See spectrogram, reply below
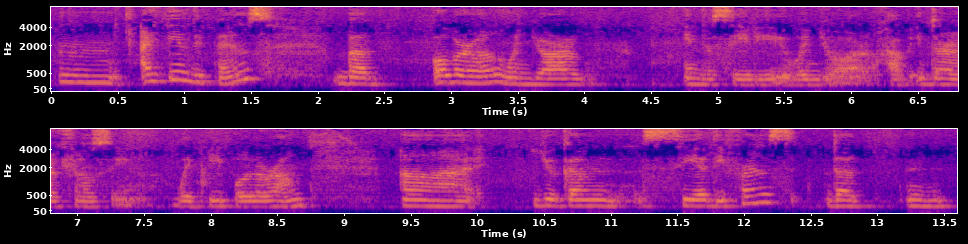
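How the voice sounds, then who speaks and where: A young woman from Peru with a Peruvian Spanish accent, a podcast guest speaking English as a second language, thoughtful and pausing often to restart her phrases. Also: fairly low pitch, darkish tone, recorded from a distance, a little hiss or hum, rough recording. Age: young adult. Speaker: podcast guest, master's student. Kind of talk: casual interview.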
